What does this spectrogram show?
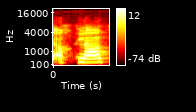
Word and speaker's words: अखलाक: जी ये अखलाक से प्रोनाउंसिएशन होती है इसकी।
